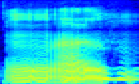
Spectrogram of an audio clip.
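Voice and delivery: very soft, noncommittal murmur, acting unsure; acted reluctance. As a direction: voice someone hesitant and unenthusiastic. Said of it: "even if you're like".

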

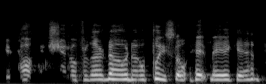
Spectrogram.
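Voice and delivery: hammed-up beaten man begging not to be hit; battered Birdman. Birdman quoted by friend, high frantic mock pleading. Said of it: "Birdman comes back all busted up".

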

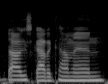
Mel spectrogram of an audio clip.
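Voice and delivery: ordinary talk, nothing marked

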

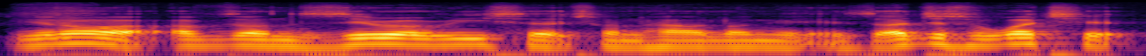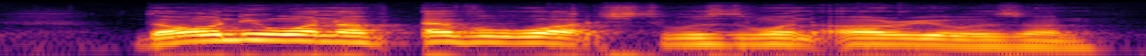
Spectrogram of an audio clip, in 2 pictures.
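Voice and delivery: ordinary talk

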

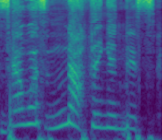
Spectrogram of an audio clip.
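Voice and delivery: high, indignant mock rant in a vaguely Russian accent; yelling in accent. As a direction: imitate an outraged foreign passenger yelling at staff. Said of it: "she was, like, yelling".

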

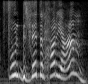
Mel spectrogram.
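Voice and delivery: put-on high, proud child's call; triumphant. A narrator's reading. Boy repeats his order at the counter, triumphant. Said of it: "وكررت بانتصار".

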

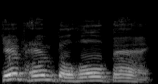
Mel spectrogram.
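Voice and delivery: high, slow emphatic begging; slow pleading. Real, not acted. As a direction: drag out each demand. Begging studio to pay Finn.

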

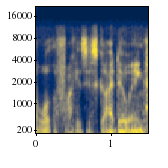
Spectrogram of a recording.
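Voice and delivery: low, hushed, half-whispered aside; baffled inner thought. Retold or imitated. Host on live TV baffled by a staring guest, hushed muttered thought. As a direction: mutter it under your breath in disbelief.

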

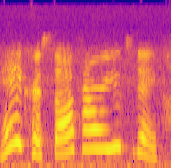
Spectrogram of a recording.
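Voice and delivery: sweet texting voice. Retold or imitated.

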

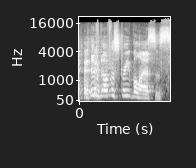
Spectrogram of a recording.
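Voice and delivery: laughing through the words; giggling as you repeat the joke; laughing at the silly phrase. Real, not acted.

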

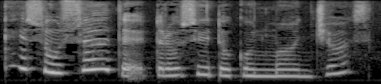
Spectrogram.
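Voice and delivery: a big bear asking the little one what's up; drawn-out, loud storybook bear; bear character. Acted. Oso voices concern to cub.

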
